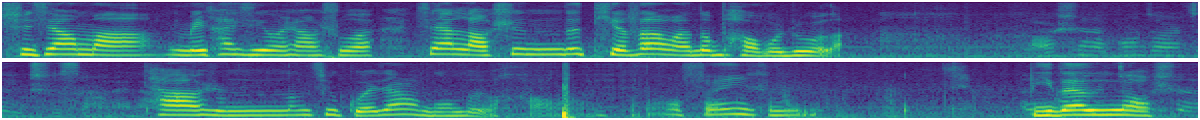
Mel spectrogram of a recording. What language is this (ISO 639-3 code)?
zho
